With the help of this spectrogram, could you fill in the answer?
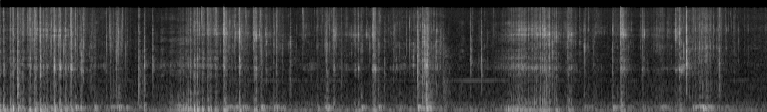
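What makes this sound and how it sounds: A hand-sized solid green bar of soap with a gold outer layer is held in one hand and scraped and carved into flakes with a metal utility blade. Dry, crunchy scraping strokes with sharp, bright ticks come in uneven bursts over a low rumbling undertone.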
